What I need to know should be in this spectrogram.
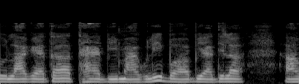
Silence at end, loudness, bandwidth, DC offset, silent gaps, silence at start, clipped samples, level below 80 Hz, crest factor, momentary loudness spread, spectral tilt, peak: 0 s; -28 LUFS; 7.6 kHz; under 0.1%; none; 0 s; under 0.1%; -66 dBFS; 14 dB; 4 LU; -6 dB/octave; -14 dBFS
